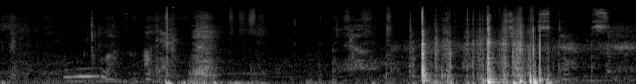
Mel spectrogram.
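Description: A dog right next to the phone's microphone, with a short rising whimper about a second in, and loud knocks and rubbing from the phone being handled, loudest between about four and five and a half seconds in.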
